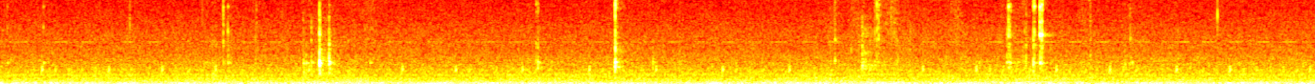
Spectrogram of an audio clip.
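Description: Faint small clicks and scrapes of a jeweler's screwdriver turning tiny flathead screws into a brass N scale locomotive shell, with fingers handling the model, about half a dozen clicks over a steady low hum.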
